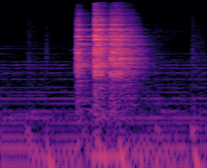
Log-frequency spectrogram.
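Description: A metal pan is set down on a stove before oil is added for frying Manchurian, giving one sharp clanking contact followed by a brief metallic ring, close and with no voices.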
